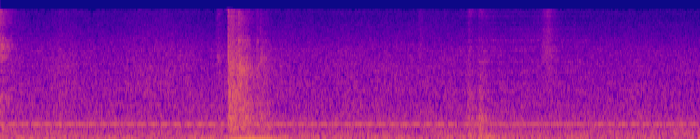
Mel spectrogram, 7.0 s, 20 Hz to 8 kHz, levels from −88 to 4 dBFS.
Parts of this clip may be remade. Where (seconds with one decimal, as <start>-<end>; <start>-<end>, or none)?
4.6-5.9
